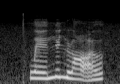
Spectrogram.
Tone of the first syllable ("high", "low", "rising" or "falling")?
rising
